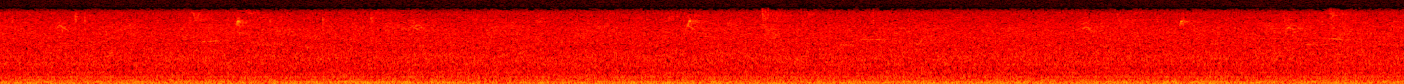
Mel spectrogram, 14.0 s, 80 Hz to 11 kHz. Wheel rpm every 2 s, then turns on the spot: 0, 0, 0, 0, 0, 0, 0.
none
